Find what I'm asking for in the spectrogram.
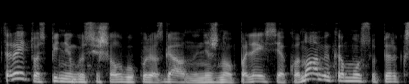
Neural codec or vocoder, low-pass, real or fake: none; 7.2 kHz; real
